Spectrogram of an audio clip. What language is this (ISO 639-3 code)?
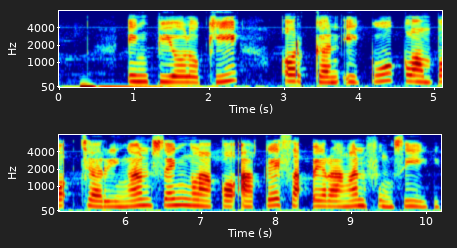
jav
